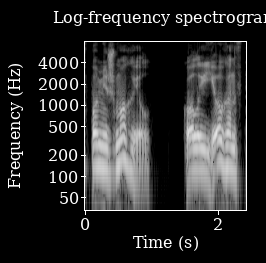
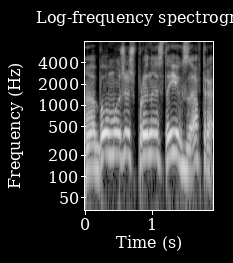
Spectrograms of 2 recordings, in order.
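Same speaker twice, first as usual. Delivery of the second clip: pitched-up, sneering, mocking, jeering tone; 6 semitones higher than usual. Johan answers the silent Karl with a scornful laugh: mocking. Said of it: "глузливо сказав він".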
